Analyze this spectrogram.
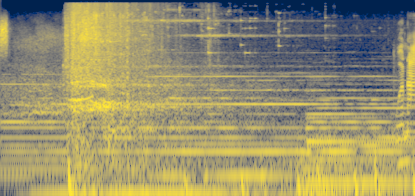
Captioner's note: car swooshing and crashing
